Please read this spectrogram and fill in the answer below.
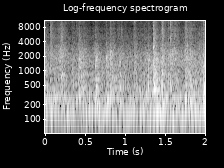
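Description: Steady typhoon rain falling, with a faint low humming tone underneath through the first part.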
